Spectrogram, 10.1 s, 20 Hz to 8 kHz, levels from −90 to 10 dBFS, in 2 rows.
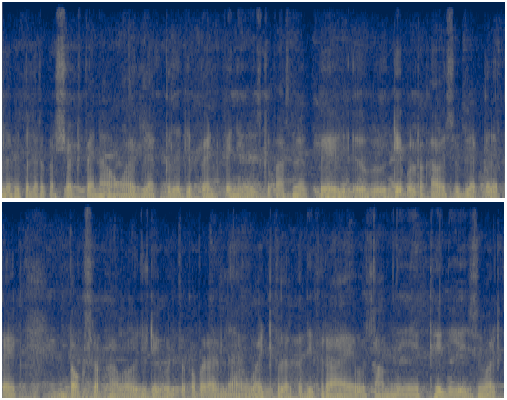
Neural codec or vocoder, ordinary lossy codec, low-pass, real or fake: none; none; none; real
